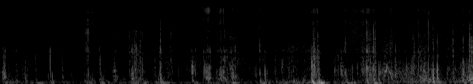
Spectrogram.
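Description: Long white nails scratch the back pocket, seams and stitching of a pair of blue denim jeans. The result is a quiet, steady run of short, dry rasping strokes over a soft low rumble, with a louder scratch about two-thirds of the way through and a faint steady high tone underneath.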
